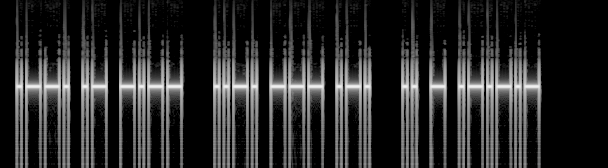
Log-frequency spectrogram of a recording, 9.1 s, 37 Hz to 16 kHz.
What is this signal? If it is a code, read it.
Morse code, heard as a keyed tone, about 17 wpm, 700 Hz. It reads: PAY FOR IT.
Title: Sentences from Top 1300 Words 17wpm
